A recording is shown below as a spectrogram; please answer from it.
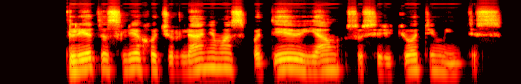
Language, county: Lithuanian, Vilnius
